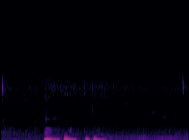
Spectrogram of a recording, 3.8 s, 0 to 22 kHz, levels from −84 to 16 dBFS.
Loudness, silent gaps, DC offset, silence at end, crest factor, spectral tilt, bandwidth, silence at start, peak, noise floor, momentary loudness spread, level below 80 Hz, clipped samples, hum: -45 LUFS; none; under 0.1%; 0 s; 18 dB; -7.5 dB/octave; 11.5 kHz; 0.05 s; -30 dBFS; -68 dBFS; 25 LU; -76 dBFS; under 0.1%; none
